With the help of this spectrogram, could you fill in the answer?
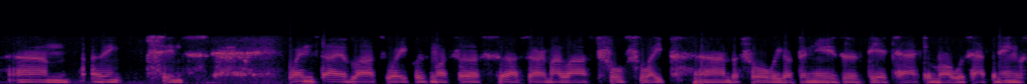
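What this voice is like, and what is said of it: Tired-sounding voice. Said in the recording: “as you'll probably be able to tell from my voice, pretty tired”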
